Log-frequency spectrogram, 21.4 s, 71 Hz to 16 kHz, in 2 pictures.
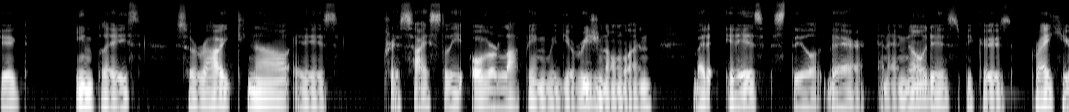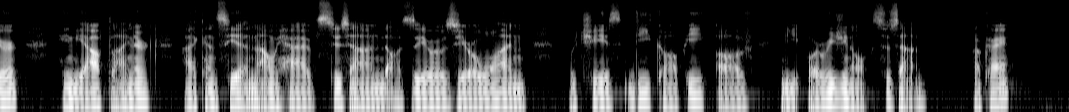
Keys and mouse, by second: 19.3 click, 20.8 g, 21.1 z.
